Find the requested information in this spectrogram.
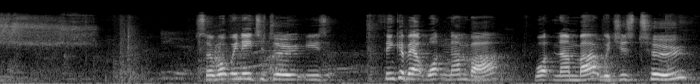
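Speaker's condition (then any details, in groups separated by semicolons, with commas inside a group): No condition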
